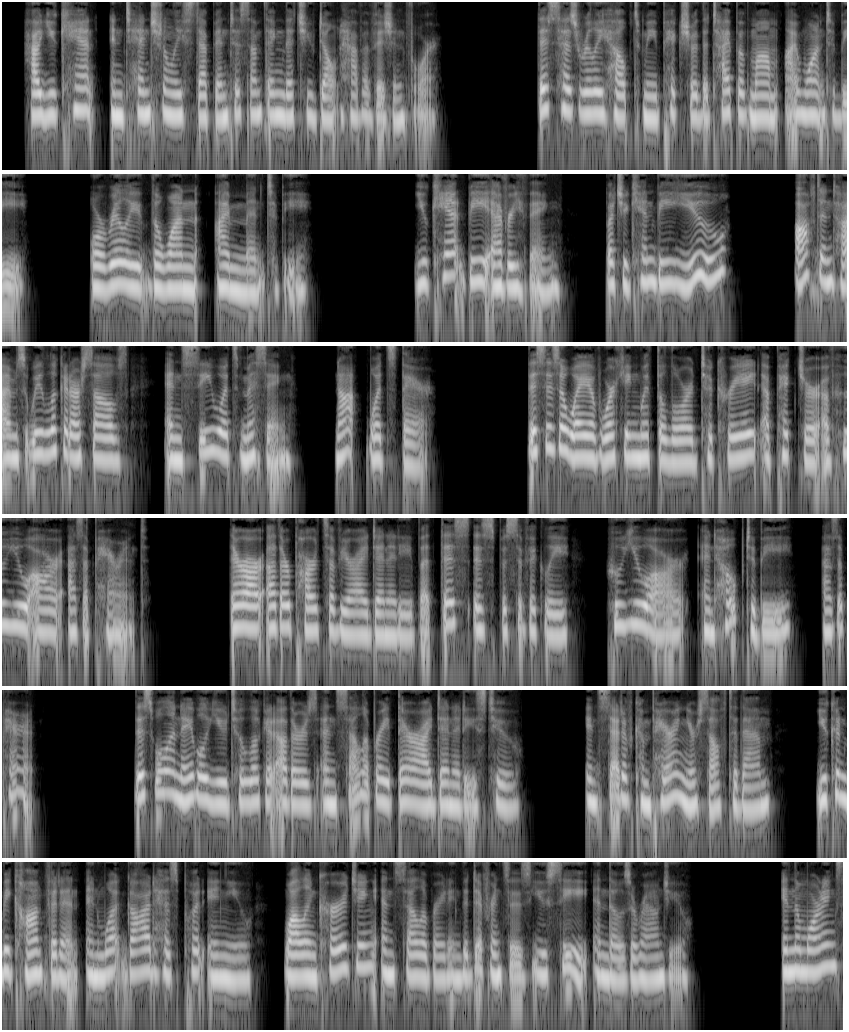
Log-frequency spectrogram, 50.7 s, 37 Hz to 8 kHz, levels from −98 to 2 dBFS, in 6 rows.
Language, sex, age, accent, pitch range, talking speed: English, female, 20-39, American, 200-235 Hz, 170 wpm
